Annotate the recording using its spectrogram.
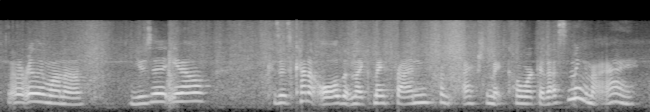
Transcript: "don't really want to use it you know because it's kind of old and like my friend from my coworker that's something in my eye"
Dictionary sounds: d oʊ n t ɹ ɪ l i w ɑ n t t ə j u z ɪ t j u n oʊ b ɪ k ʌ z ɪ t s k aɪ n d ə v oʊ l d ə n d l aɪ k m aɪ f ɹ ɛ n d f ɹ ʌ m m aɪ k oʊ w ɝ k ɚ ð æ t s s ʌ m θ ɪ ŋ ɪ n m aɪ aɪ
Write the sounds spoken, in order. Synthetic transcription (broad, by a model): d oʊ n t ɹ ɪ l i w ɑ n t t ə j u z ɪ t j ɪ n oʊ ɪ k ʌ z ɪ t s k aɪ n d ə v oʊ l d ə n l aɪ k m aɪ f ɹ ɛ n d f ɹ ʌ m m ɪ k oʊ w ɝ k ɚ ð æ t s s ʌ m θ ɪ ŋ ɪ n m aɪ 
